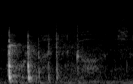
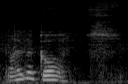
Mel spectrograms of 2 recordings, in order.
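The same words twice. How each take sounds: First: Breathy whispered oath. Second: Said in the usual way. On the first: Shown as a demonstration. Speaker whispering an oath to the gods. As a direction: hush it right down.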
